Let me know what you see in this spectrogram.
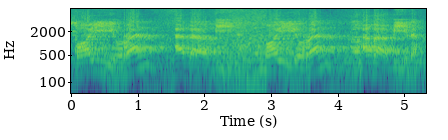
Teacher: نون کی آواز کو بغیر گنہ ظاہر کر کے پڑھیں گے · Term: اظہار حلقی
